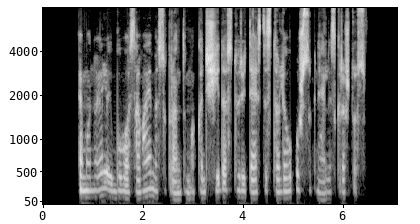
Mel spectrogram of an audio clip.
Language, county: Lithuanian, Panevėžys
